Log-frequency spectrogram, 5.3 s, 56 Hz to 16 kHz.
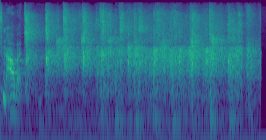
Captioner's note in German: Beifall BÜNDNIS 90/DIE GRÜNEN und CDU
